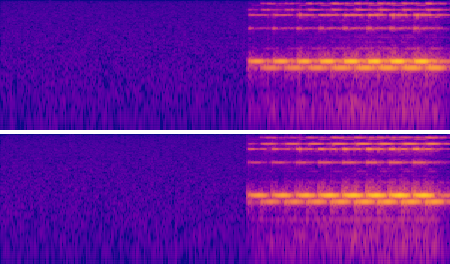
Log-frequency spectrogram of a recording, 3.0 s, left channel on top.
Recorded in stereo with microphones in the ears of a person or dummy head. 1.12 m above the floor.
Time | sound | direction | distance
1.6 | a phone ringing | 65° right (ahead or behind) | 1.5 m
